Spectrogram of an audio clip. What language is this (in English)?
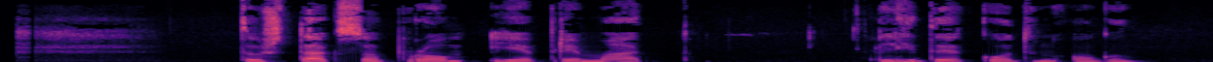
Mari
